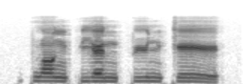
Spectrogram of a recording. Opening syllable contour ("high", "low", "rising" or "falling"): falling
